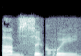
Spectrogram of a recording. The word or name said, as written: obsequy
